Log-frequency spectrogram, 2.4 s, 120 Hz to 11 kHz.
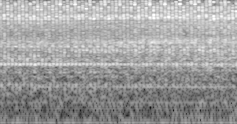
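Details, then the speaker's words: Mazda CX-5 diesel with overheating problem, engine just reinstalled, coolant and oil checked, started after bleeding air from fuel system: even regular diesel clatter at steady idle, no misses, surging or knocks; runs smoothly. "เพราะว่ารุ่นนี้เวลาสตาร์ทนะต้องไล่ระบบอากาศก่อนนะไล่อากาศออกจากน้ำมันก่อนถึงสตาร์ทติดนะครับติดทึ้งเลยนะครับ"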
